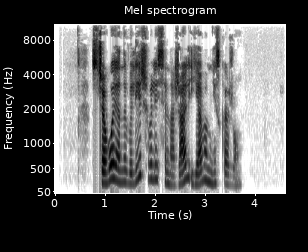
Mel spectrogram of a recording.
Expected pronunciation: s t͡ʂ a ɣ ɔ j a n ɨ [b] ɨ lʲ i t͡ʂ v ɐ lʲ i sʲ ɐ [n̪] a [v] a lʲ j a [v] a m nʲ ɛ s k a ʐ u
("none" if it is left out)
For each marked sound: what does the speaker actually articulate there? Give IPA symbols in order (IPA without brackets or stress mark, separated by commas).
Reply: v, n̪, ʐ, v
